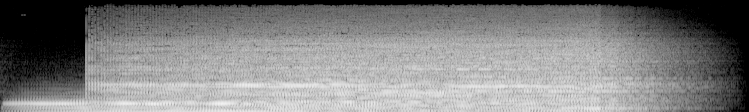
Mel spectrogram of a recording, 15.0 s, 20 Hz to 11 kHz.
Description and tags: THE REAL VIRUS 07 - GIGANTIC - C1
Big full pad sound. Nice evolution within the sound. All done on my Virus TI. Sequencing done within Cubase 5, audio editing within Wavelab 6.
pad, multisample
